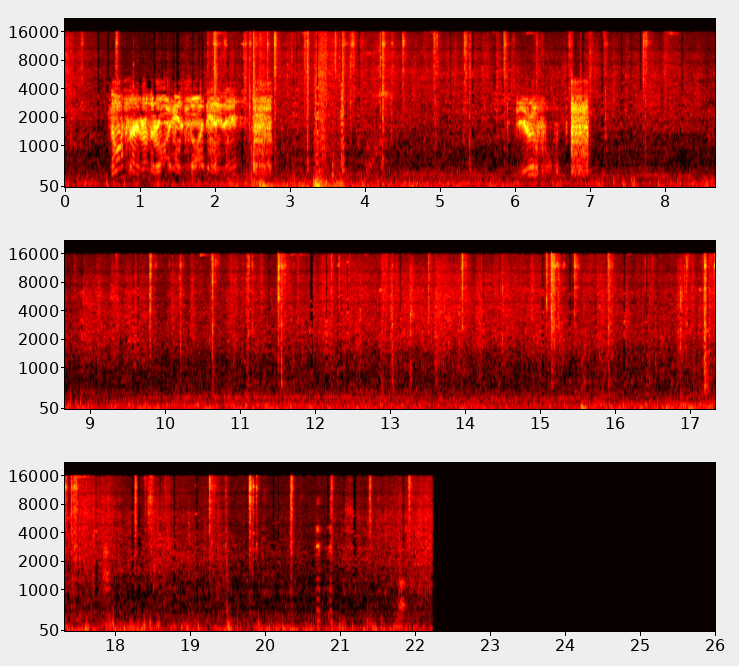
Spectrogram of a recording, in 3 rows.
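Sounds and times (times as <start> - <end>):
engine and tyre rumble: 0.0 - 22.3.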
